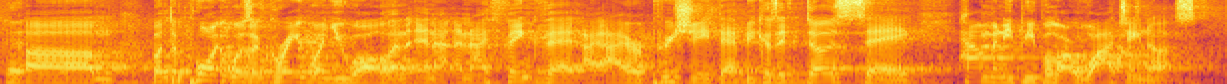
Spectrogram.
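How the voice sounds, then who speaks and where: A man's voice: mid-range voice, fairly bright tone. A man moderating a live town hall panel, courteous but firm with the people he addresses. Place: large conference hall stage at podium. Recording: echoey large hall PA.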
